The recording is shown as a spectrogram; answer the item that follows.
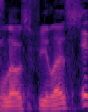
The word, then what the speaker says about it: Los Feliz: You it's, mean Los Feliz? – It's Los Feliz. That's how you say it.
